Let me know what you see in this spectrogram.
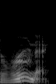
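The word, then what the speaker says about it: Runick: got run rick slumber or it's rooney it's not run rec i've just been saying it wrong the whole time trap trick we've got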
